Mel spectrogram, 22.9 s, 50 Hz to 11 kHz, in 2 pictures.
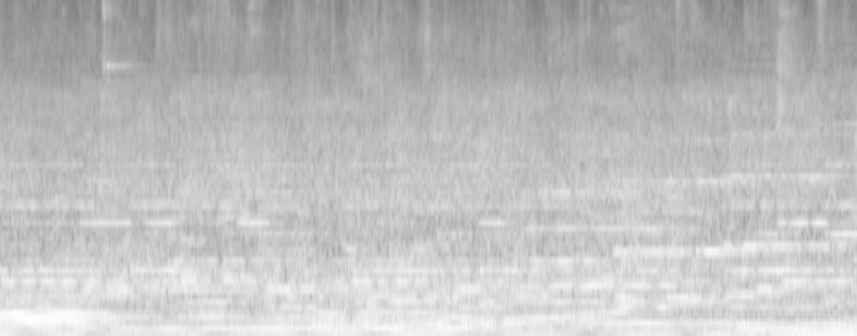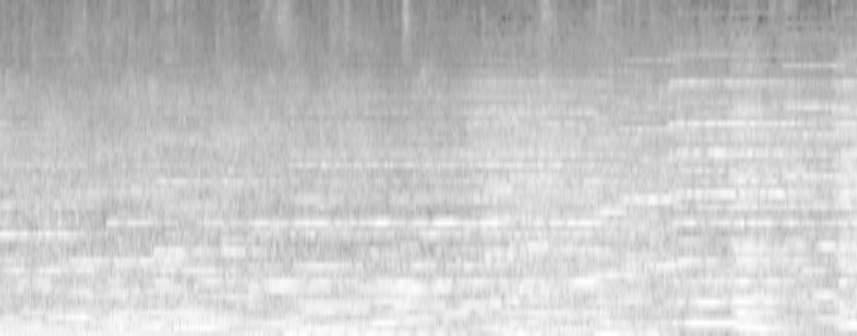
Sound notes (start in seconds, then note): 3.4 enigmatic organ music continues; 8.4 audience chattering continues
